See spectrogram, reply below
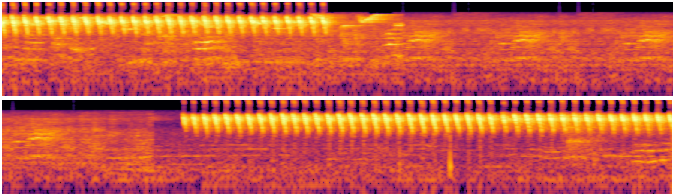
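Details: Female bar-winged prinia delivering loud ngebrem song for tutoring: dense, rapid high-pitched repeated notes, broken for about five seconds by faint background chatter and softer chirps, then the fast note series resumes.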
